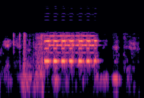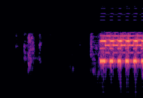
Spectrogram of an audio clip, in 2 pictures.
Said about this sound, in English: Now we're going to have the phone ringing. Can I answer it?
